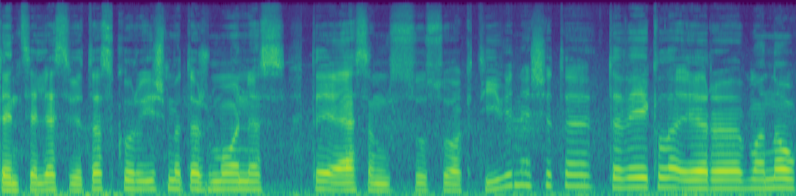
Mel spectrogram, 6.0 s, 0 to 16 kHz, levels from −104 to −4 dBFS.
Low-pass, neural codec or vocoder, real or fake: 14.4 kHz; none; real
